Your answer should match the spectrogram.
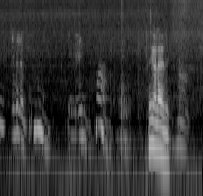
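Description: Pieces of sea crab frying in oil in a metal wok, sizzling faintly while a metal spatula stirs them. Short bursts of voice break in a few times, the loudest about three seconds in.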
